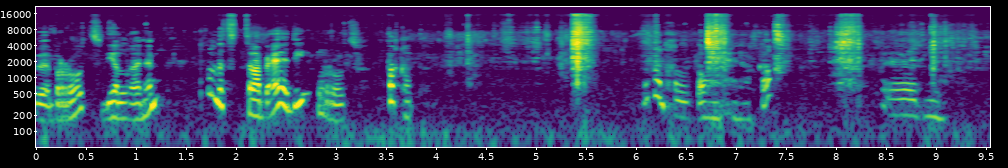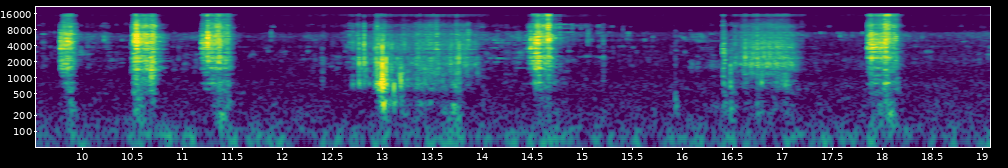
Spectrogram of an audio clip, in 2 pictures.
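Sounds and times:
metal spade scraping soil: 0:04.2 - 0:11.6, 0:12.7 - 0:15.2, 0:16.4 - 0:17.2, 0:17.8 - 0:18.3
soil pouring into metal tube: 0:12.6 - 0:15.4, 0:16.4 - 0:18.3.

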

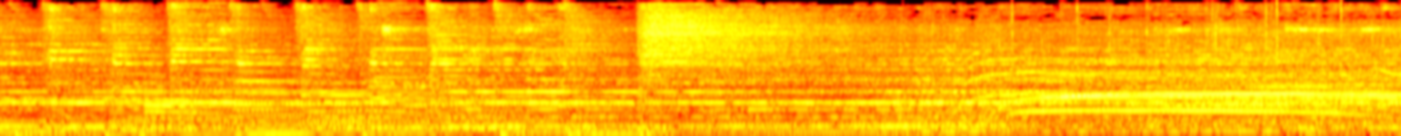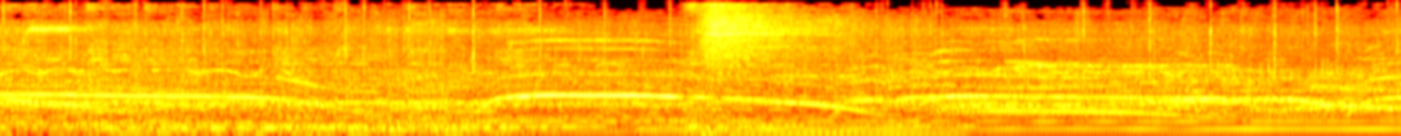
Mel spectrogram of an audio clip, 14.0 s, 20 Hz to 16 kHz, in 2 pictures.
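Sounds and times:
live acoustic band playing: 0:00.0 - 0:14.0.

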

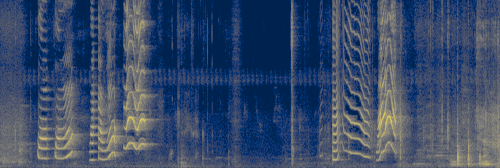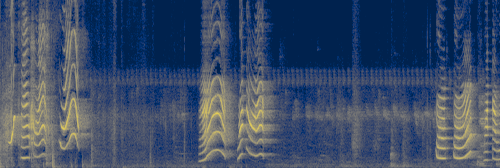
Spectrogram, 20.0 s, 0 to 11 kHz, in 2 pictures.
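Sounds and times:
parakeet calling: 0:00.7 - 0:03.2, 0:06.4 - 0:08.3, 0:09.7 - 0:11.9, 0:13.9 - 0:15.9, 0:18.3 - 0:20.0.

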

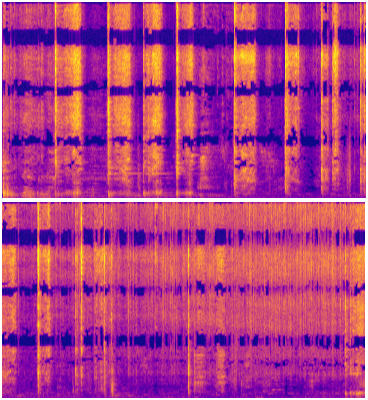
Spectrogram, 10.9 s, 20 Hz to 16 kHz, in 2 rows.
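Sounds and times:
metal spatula scraping wok: 0:00.0 - 0:10.9
tongs clinking against bowl: 0:10.6 - 0:10.9.

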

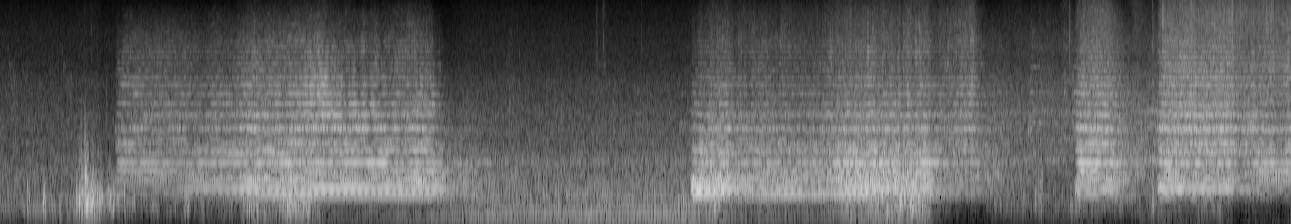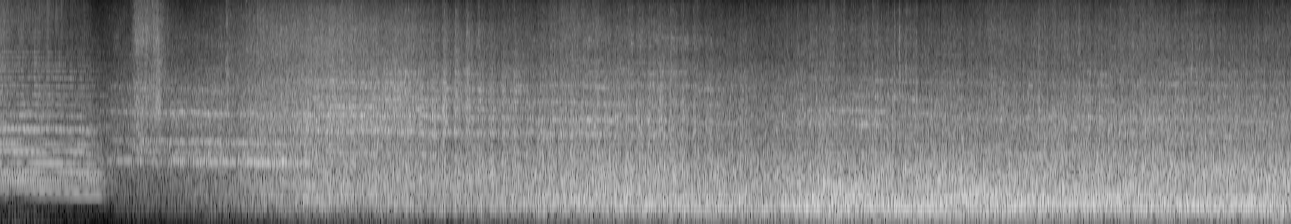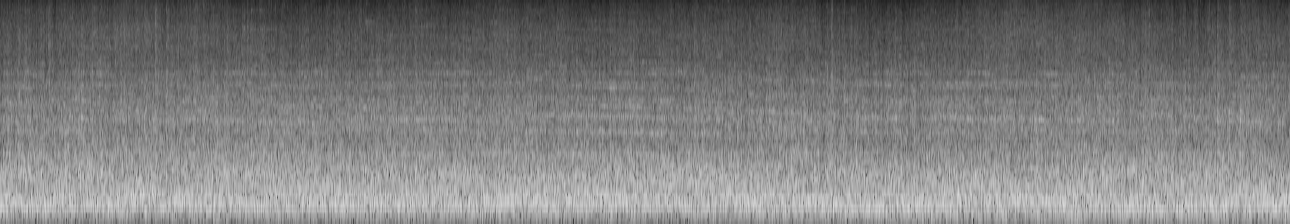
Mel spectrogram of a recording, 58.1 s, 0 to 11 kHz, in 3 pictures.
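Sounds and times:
train rumbling past: 0:00.0 - 0:58.0
locomotive air horn: 0:01.7 - 0:07.4, 0:10.4 - 0:15.0, 0:16.1 - 0:22.7
wheel clatter on rail joints: 0:22.8 - 0:58.0.

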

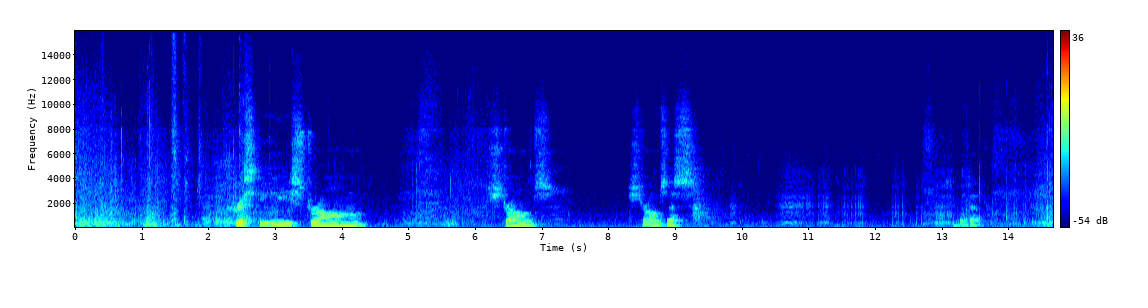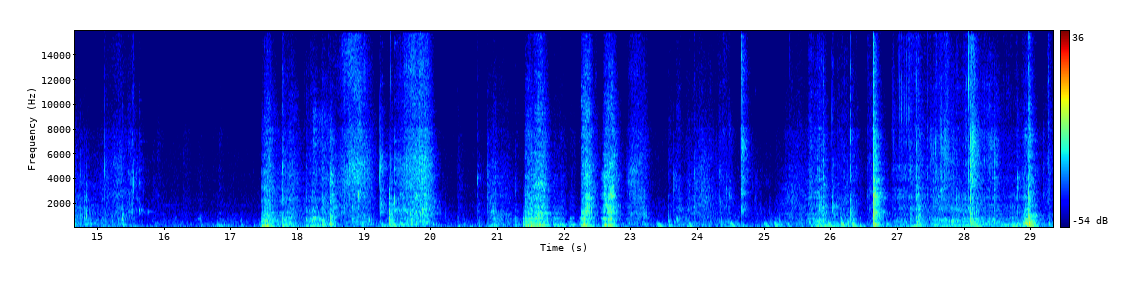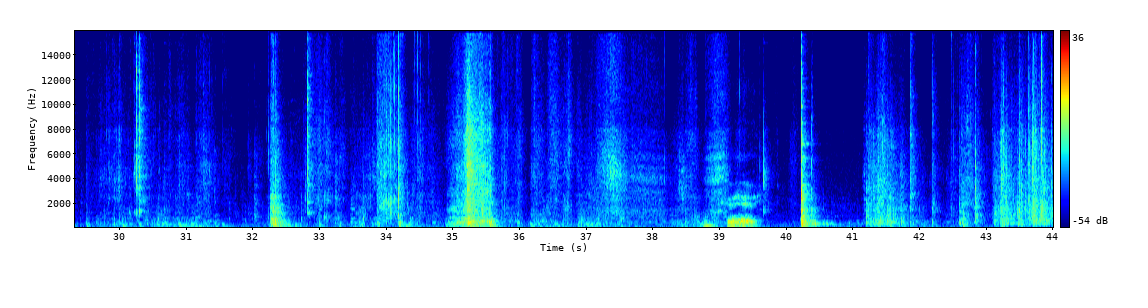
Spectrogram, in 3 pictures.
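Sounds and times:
packing tape being slit and torn: 0:25.8 - 0:29.2, 0:29.8 - 0:31.4, 0:32.0 - 0:35.9.

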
